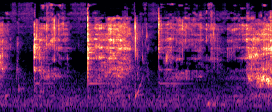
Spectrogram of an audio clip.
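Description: A spoon stirring yeast mixture in a bowl while making Amish white bread, with quiet scraping swirls and a few light clinks against the dish, close and faint.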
